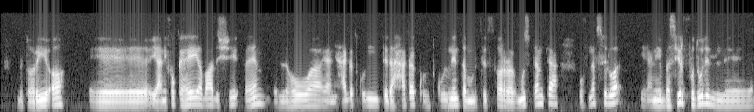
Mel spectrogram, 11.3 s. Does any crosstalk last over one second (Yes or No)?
No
